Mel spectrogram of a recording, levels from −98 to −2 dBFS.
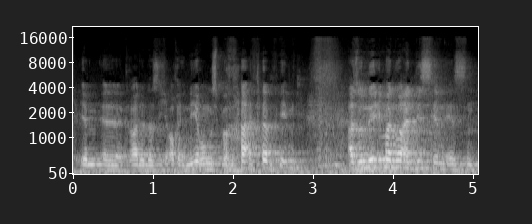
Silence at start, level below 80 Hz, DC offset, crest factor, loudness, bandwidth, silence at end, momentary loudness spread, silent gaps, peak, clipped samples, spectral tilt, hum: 0 s; -42 dBFS; under 0.1%; 16 dB; -24 LUFS; 11.5 kHz; 0 s; 12 LU; none; -8 dBFS; under 0.1%; -7 dB/octave; none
